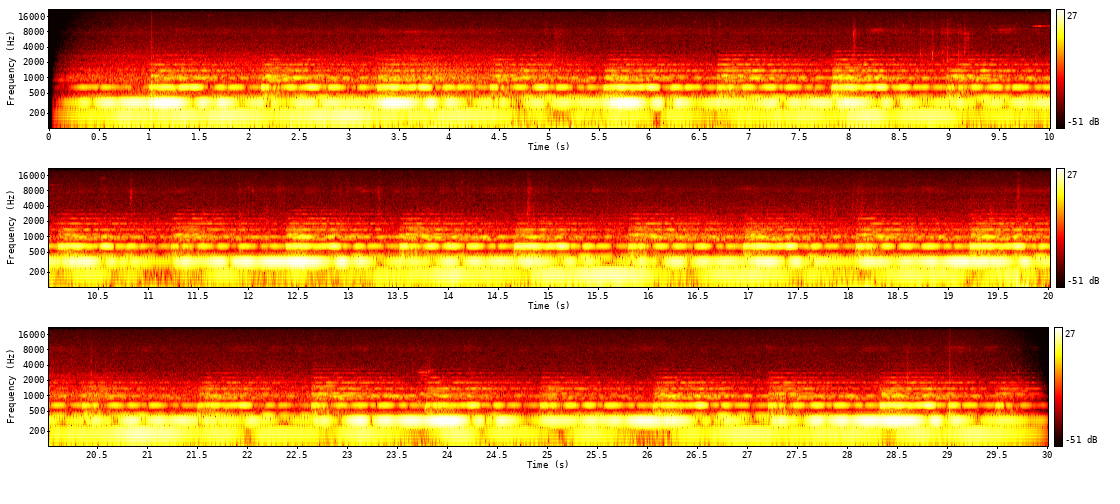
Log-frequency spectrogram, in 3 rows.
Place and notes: REWE Parkplatz, Essen, Deutschland, Glockengeläut, St. Hubertus
Essen, Germany, 11 August, 14:55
